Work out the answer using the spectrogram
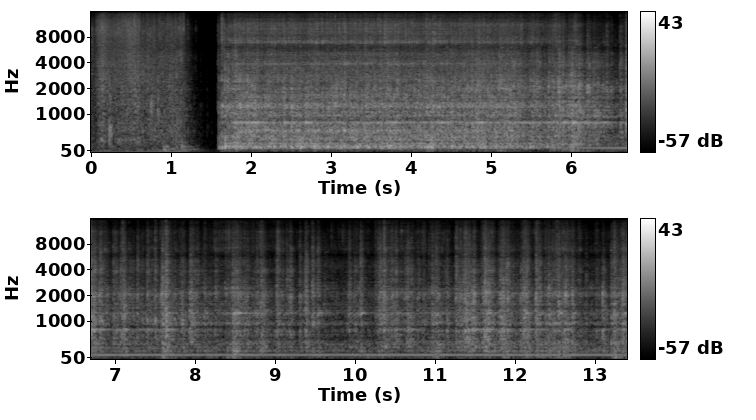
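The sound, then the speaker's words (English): A Champion juicer with a grain mill attachment and heavy-duty motor grinds corn, a loud, steady whirring grind that stops briefly near the start, then resumes and settles into a more even motor hum. “And then they bring it inside to grind it. They have a grain mill attachment for their Champion juicer. It's one of those classic juicers with a heavy-duty motor. I'm going to grind it twice because you have to crack it first.”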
